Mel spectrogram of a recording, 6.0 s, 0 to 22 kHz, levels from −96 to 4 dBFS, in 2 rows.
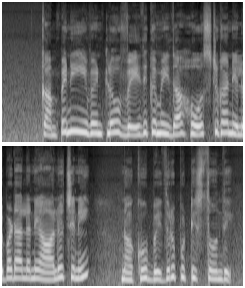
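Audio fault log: Throughout, gain pumping: The input gain is likely set far too high, so a fast limiter or compressor clamps down on each loud syllable, swinging the level by around 15 dB. Room noise sits about 37 dB below the speech, and the dynamics are squashed.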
